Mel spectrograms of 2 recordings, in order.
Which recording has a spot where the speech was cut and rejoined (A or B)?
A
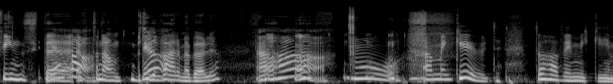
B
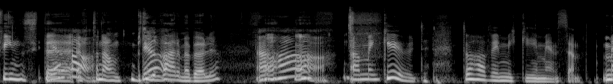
B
